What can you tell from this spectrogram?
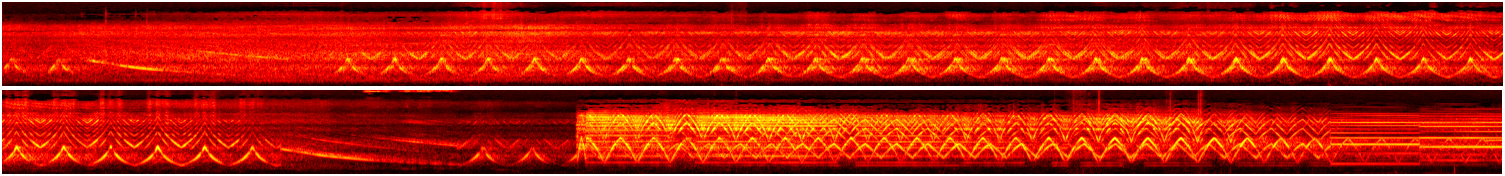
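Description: Russian ambulance siren running a fast yelp, rising and falling about three times a second, after a few slow falling sweeps at the start; it winds down in a long falling glide after about eighteen seconds. A louder, shriller fast yelp then cuts in abruptly. Near the end a Czech ambulance siren takes over, stepping between steady tones.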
